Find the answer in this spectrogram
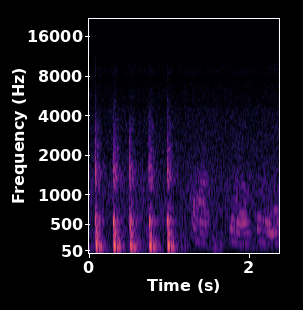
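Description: A stick blender tapped repeatedly against the rim of a plastic bucket of soap batter, about four sharp knocks a second, stopping about a second in. Then a cat begins meowing faintly.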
